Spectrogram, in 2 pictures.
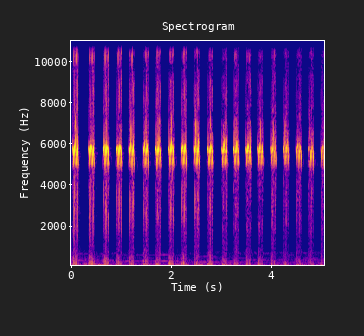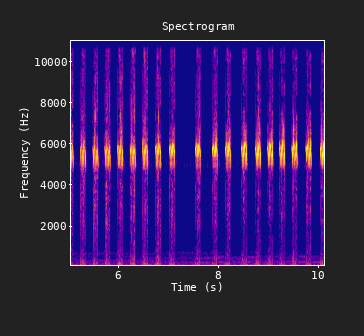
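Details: Cricket chirp used to drive away rats: shrill, even pulses about four per second, running steadily with one brief pause before the series resumes.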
